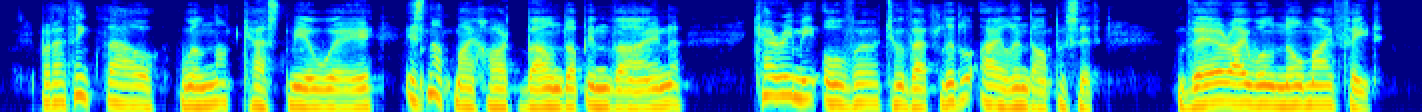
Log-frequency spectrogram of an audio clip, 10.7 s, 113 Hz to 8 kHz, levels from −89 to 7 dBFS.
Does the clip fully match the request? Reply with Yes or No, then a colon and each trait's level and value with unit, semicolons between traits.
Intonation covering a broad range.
No: average, 3.2 semitones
